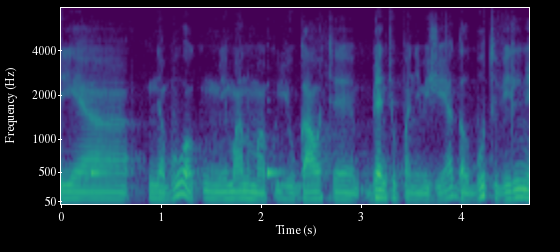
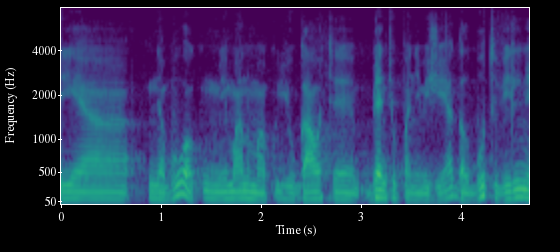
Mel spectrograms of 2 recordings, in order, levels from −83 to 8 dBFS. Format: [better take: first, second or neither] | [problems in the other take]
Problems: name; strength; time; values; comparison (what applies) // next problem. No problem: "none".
second | background sound (Cowbell); 12 dB below the speech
